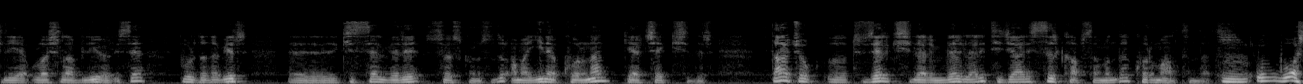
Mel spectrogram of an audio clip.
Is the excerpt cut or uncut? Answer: uncut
